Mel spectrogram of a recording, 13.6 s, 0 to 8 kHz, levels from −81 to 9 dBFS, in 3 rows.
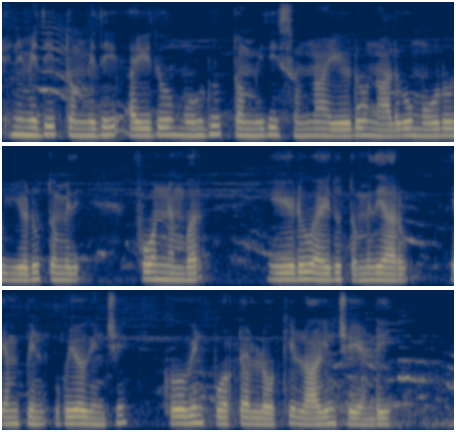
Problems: none marked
